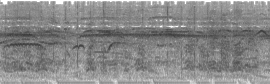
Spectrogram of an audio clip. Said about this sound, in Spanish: Gritos contra el impuesto de sucesiones que pagamos en el Principado. Ha habido concentración en Oviedo para pedir su eliminación,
